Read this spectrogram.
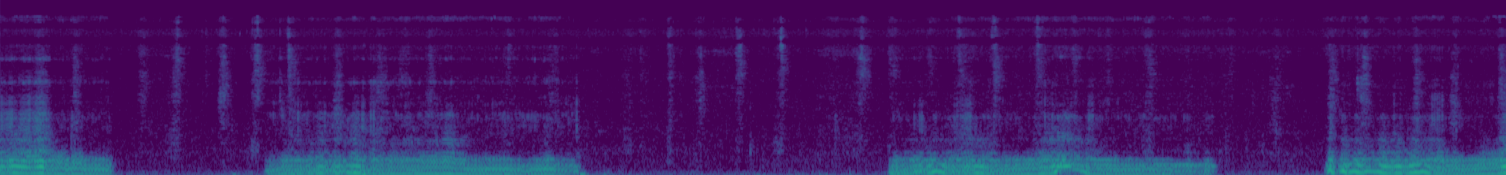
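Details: A female tortoiseshell Persian cat gives long, low, growling yowls, each lasting a few seconds, while mating with a white, odd-eyed, extreme-faced Persian tom.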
